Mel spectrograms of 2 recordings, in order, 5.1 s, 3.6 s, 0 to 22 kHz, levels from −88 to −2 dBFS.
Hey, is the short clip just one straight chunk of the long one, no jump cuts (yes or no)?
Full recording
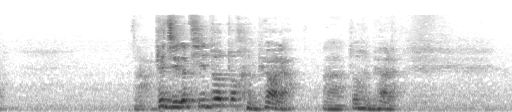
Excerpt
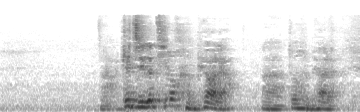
no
